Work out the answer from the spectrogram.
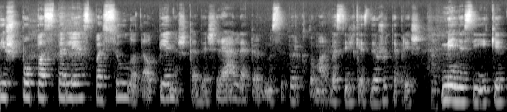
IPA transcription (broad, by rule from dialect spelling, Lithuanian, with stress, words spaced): ɪʃ poː pɐstɐˈlʲeːs pɐˈsʲuːlˠoː tɐʊ ˈpʲiɛnʲɪʃkɑː dʲɛʃʲˈrʲæːlʲæː kɐt nʊsʲɪˈpʲɪrktʊm ˈɐrbɐ ˈsʲɪlʲkʲeːs dʲeːˈʒʊtʲɛ pʲrʲiɛʃ ˈmʲeːnʲɛsʲiː ɪˈkʲɪ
